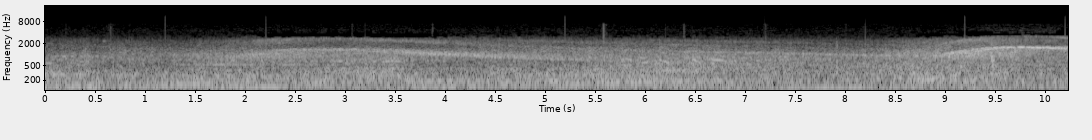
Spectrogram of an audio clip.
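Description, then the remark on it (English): An ambulance siren wails in long rising and falling sweeps, loud and steady throughout, swelling louder toward the end as it arrives at the scene of a car crash, over a low rumble of engine noise. “Radio car. Ambulance here first.”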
